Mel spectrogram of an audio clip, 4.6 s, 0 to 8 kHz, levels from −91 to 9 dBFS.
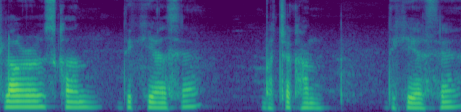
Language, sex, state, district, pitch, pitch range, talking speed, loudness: Nagamese, male, Nagaland, Kohima, 140 Hz, 130-150 Hz, 105 wpm, -22 LUFS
